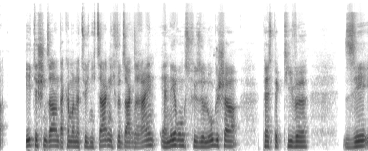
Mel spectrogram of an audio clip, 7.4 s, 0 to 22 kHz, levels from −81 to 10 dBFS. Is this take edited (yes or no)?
yes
